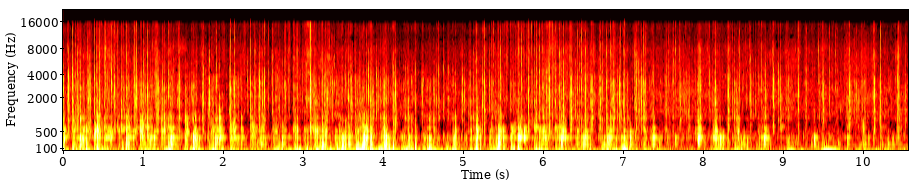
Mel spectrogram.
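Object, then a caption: Plastic sports water bottle with water. A dark plastic sports water bottle with a loop cap, hollow and partly filled with water, is held up and tapped with the fingertips. A rapid, irregular stream of soft, low, hollow thuds runs throughout, carrying a dull tone and faint liquid movement inside.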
